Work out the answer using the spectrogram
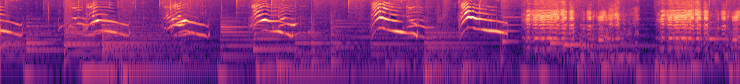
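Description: Kittens meowing, about six short calls that rise and fall in pitch, over background music. About six and a half seconds in, this gives way to a goat bleating: two long, wavering calls.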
